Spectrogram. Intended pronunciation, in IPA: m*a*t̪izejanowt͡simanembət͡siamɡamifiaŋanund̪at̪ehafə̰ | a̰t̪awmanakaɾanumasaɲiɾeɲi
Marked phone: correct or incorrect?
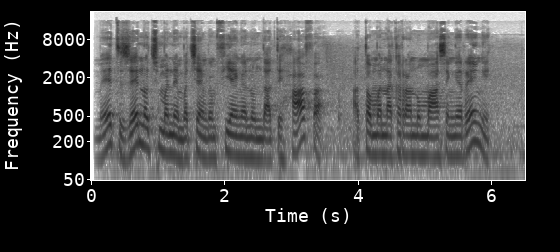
incorrect: e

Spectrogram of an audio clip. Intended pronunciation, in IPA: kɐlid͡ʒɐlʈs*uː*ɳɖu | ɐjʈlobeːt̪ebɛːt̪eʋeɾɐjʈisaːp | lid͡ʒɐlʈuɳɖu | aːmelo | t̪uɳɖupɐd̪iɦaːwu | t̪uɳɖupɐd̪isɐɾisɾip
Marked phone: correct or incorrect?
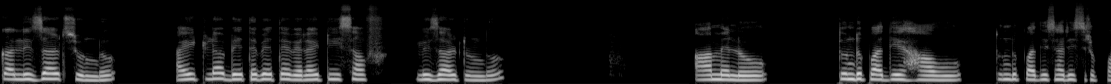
incorrect: u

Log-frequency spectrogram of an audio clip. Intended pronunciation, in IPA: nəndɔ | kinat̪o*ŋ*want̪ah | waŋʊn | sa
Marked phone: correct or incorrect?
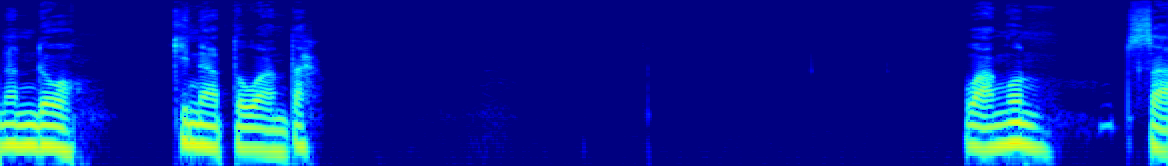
incorrect: none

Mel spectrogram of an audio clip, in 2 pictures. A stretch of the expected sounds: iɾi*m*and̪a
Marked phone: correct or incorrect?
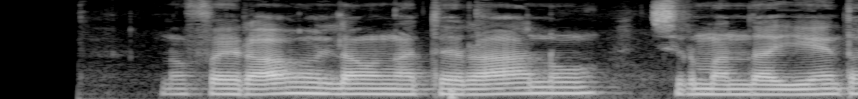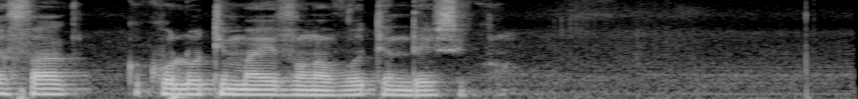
correct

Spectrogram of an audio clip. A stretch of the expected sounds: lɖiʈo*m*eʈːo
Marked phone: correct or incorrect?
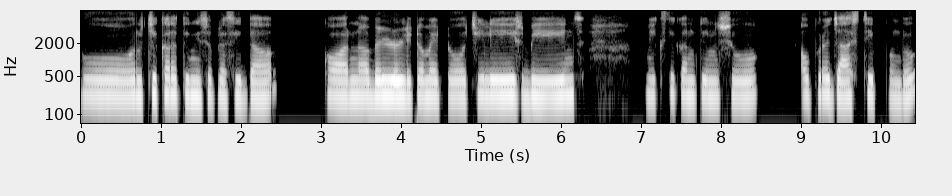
correct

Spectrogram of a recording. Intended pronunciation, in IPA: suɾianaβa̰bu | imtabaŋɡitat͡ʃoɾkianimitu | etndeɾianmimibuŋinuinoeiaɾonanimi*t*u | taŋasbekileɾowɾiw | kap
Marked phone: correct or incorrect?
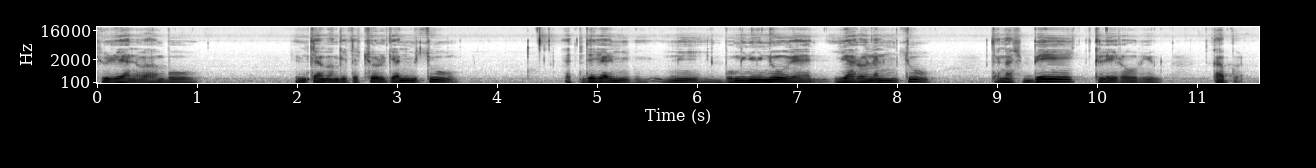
correct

